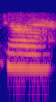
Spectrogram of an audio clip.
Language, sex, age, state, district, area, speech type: Assamese, female, 18-30, Assam, Tinsukia, urban, conversation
